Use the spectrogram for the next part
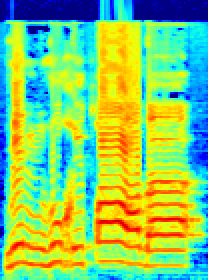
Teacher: من نون ساکن کے بعد ہا ہے، یہاں پہ اظہار کریں گے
